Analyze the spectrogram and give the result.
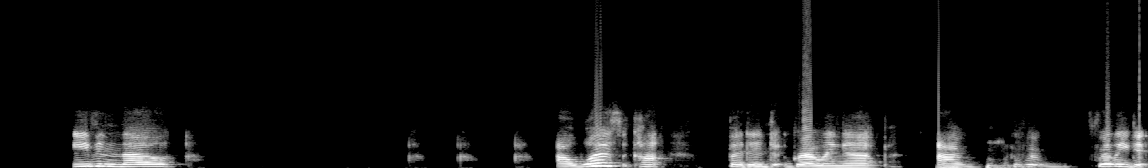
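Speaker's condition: Stuttering; childhood onset, school speech therapy since learning to talk, Lamar University clinic therapy from senior year, age 19; stutters openly; blocks

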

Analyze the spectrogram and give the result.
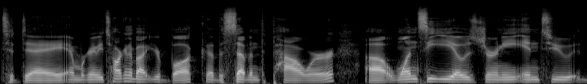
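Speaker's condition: No condition

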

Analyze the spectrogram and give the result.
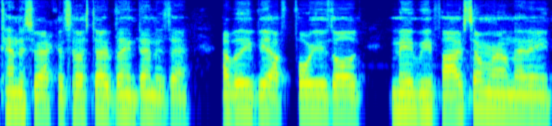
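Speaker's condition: ALS; unable to run, uses wheelchair-specific running chair pushed by friend Bobby

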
